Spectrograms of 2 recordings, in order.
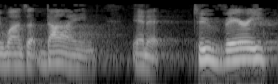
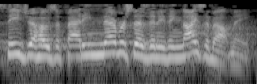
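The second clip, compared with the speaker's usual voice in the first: whiny complaint; 6 semitones higher, 6 dB louder than usual. Retold or imitated. Ahab complaining to Jehoshaphat.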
